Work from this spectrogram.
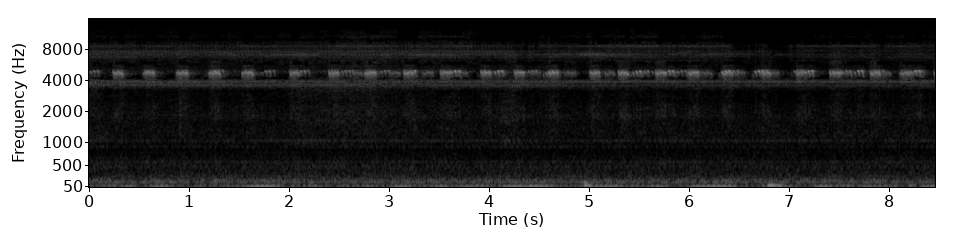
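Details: Grass insects heard as background white noise for studying: a high, bright chirping pulses steadily, nearly three pulses a second, above a constant thin high whine, with a soft low rumble underneath.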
